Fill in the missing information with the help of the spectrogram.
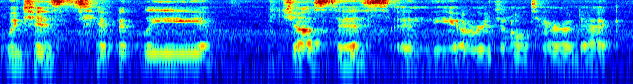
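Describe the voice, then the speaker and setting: Woman doing a tarot reading, low voice, slow and chatty, lots of um and laughing. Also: steady tone, reverberant, noisy background. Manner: chatty, laughs easily, many fillers. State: has the hiccups. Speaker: tarot reader. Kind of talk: casual spoken tarot reading.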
